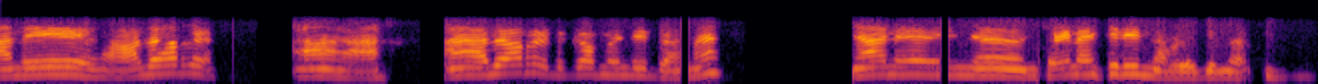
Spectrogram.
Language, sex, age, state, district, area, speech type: Malayalam, female, 45-60, Kerala, Pathanamthitta, rural, conversation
